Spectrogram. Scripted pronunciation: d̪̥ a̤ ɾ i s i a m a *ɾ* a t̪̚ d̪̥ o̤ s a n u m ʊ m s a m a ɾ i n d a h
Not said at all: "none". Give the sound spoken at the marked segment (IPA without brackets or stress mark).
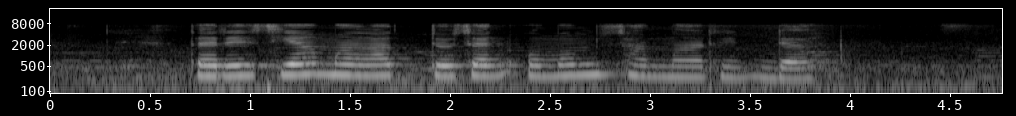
l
